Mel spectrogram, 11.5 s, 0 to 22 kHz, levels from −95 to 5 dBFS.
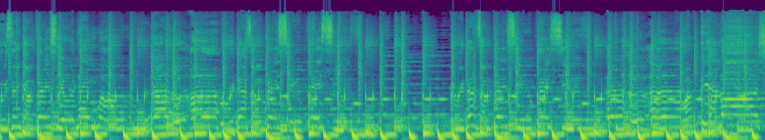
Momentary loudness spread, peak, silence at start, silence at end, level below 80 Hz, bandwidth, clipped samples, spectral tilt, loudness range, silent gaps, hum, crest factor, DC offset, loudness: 3 LU; 0 dBFS; 0 s; 0 s; -18 dBFS; 17 kHz; under 0.1%; -5 dB/octave; 1 LU; none; none; 10 dB; under 0.1%; -11 LUFS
